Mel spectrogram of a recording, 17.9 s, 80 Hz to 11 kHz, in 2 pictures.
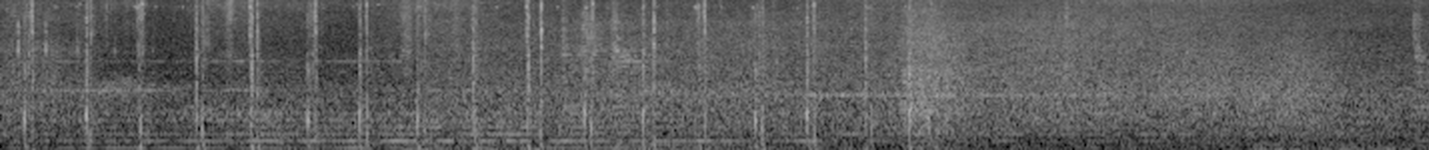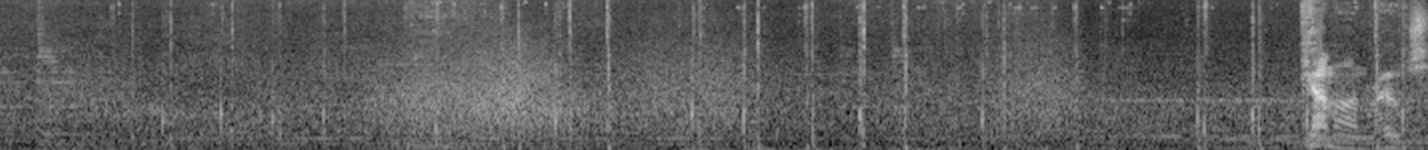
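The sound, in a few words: horse Roach galloping, from The Witcher 3 video game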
